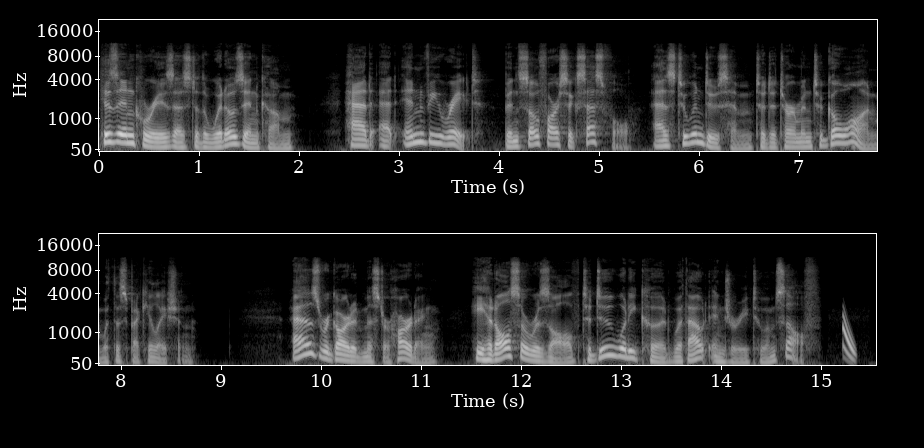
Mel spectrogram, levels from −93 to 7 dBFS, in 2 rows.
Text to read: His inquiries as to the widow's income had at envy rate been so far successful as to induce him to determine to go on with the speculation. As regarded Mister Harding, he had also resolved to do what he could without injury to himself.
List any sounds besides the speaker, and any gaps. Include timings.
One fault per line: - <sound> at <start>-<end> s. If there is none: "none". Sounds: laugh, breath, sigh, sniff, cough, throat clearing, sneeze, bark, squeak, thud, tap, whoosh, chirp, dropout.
- chirp at 15.2-15.4 s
